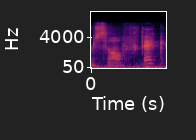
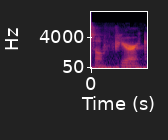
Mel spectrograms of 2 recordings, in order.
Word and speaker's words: sulfuric: And sulfate doesn't form sulfic acid, it forms sulfuric acid.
